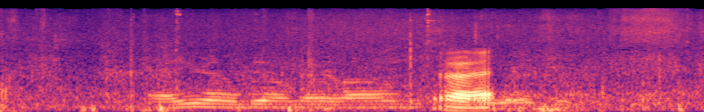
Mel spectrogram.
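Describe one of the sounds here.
A man speaks nearby outdoors.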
